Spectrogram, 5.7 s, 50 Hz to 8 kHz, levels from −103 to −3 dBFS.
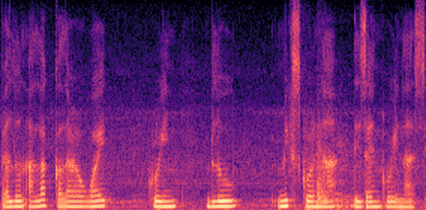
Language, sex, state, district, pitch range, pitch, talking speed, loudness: Nagamese, female, Nagaland, Kohima, 190-210 Hz, 200 Hz, 150 wpm, -15 LUFS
